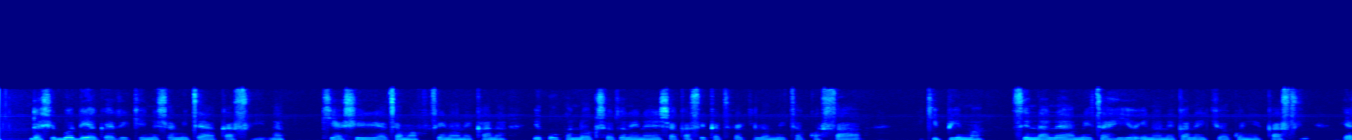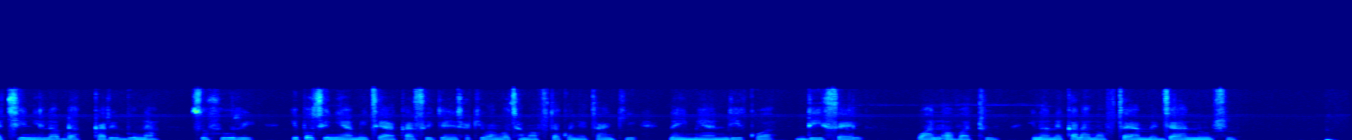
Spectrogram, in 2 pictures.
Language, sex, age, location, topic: Swahili, male, 18-24, Nairobi, finance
